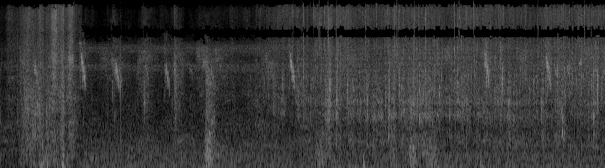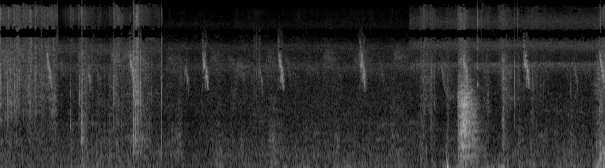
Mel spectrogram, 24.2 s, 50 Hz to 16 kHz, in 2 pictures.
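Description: Quiet outdoor ambience with scattered short, high bird chirps, and one brief louder sound about 21 seconds in.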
